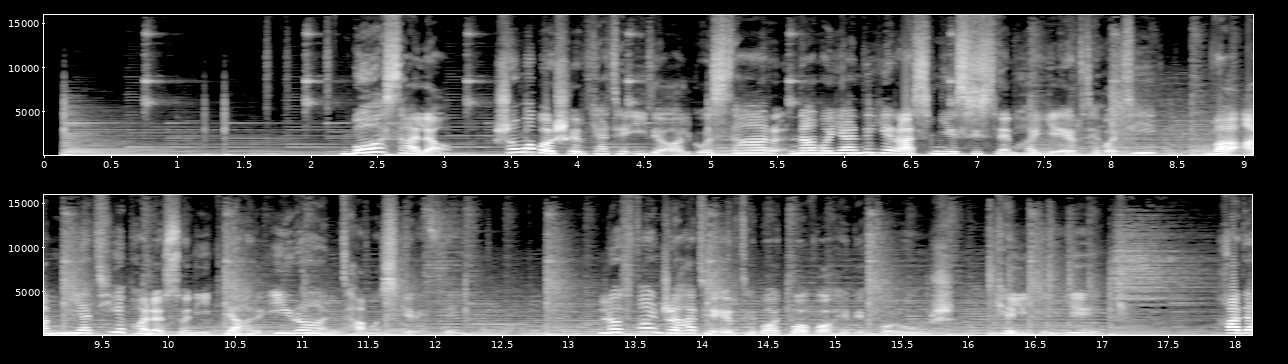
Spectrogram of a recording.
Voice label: IVR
